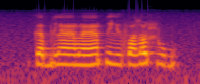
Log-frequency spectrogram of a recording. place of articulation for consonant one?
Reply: velar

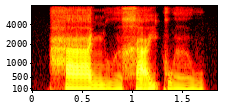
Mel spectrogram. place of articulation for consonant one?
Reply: glottal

